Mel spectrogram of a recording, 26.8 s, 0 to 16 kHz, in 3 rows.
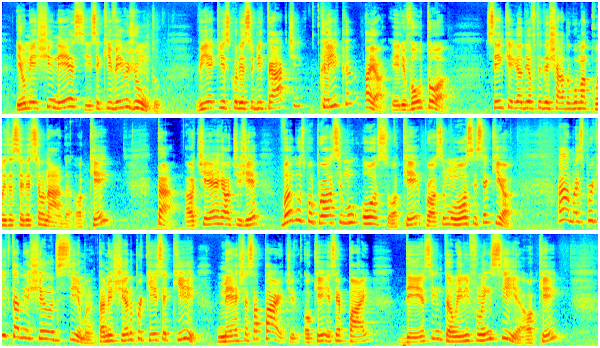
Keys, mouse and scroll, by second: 4.6 click, 6.1 middle click, 9.9 middle click, 11.8 alt+r, 14.7 right click, 16.5 r, 19.9 right click, 22.2 right click, 26.6 r.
